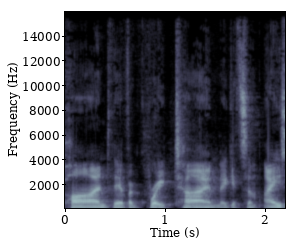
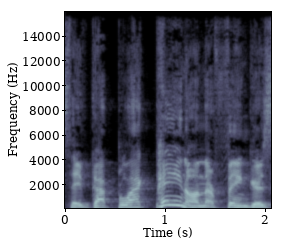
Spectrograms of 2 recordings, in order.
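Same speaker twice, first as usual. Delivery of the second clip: higher, louder mock-outraged reveal; dramatic realization; 6 semitones higher, 5 dB louder than usual. Joe realizing who painted the melons, dramatic reveal. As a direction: build to a big accusing reveal.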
